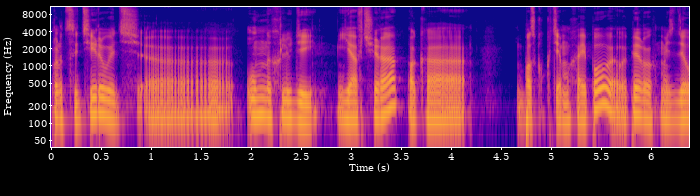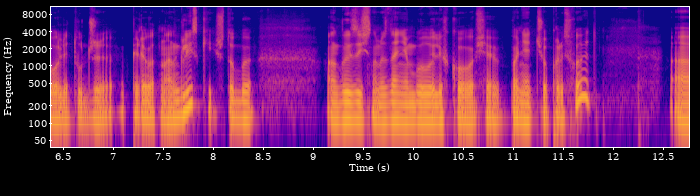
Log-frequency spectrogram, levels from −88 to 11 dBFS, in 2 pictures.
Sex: male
